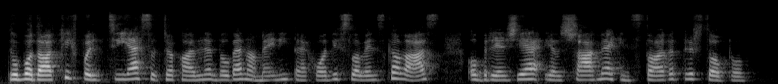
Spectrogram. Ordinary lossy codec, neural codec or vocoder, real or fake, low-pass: Opus, 24 kbps; codec, 16 kHz in and 24 kHz out, 0.6 kbps, FocalCodec, streaming, 4096 codes; fake; 10.8 kHz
